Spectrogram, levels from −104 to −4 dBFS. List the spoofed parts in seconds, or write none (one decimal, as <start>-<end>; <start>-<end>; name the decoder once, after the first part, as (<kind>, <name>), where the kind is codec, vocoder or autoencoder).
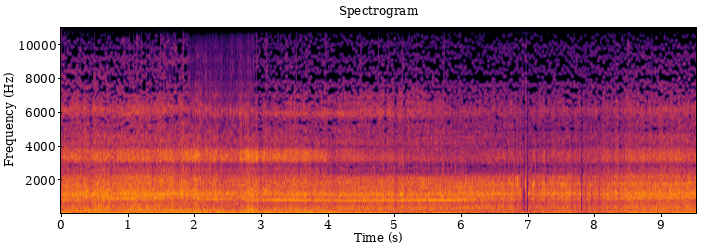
1.9-2.9 (vocoder, WaveNeXt)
